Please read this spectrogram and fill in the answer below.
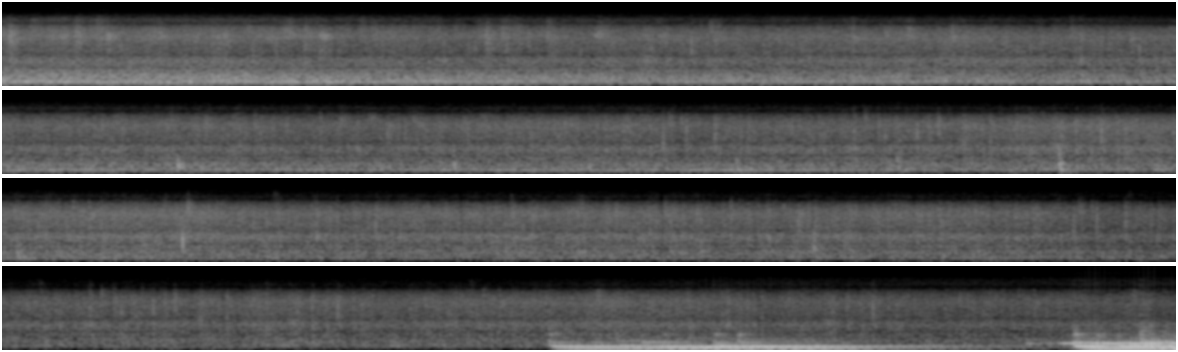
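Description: Steady heavy rain, slowly growing quieter. Near the end a loud, low sustained note of ominous film-score music comes in suddenly and fades after about two seconds.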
